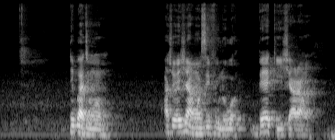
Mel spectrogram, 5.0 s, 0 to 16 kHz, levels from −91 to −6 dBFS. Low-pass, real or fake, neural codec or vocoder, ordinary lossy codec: 14.4 kHz; real; none; none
